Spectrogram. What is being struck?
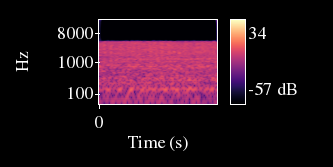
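Nothing is struck.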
